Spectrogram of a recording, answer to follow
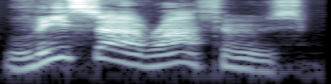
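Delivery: ordinary delivery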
